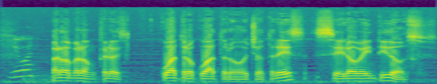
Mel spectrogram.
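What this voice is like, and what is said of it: Announcer-style radio voice. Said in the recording (Spanish): “Voz de locutor.”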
